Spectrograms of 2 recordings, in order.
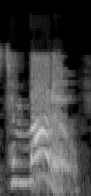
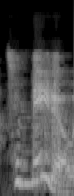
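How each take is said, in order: First: "tomato" as tuh-MAH-toe, pitched high; insisted-on pronunciation. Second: "tomato" as tuh-MAY-toe; rejected pronunciation. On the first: Teacher acting out the debate, insistent tuh-MAH-toe for "tomato". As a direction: open AH in the middle of "tomato". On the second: Teacher acting out the debate, "tomato" as tuh-MAY-toe. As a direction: say "tomato" with a long AY in the middle. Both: Shown as a demonstration. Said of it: "It's not tomato, it's tomato".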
